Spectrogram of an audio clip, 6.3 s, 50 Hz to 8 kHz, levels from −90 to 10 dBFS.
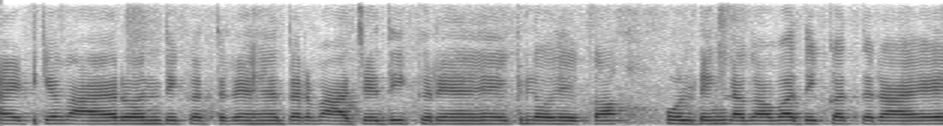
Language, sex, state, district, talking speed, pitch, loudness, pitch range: Hindi, female, Chhattisgarh, Bilaspur, 170 wpm, 210 Hz, -14 LUFS, 205-210 Hz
